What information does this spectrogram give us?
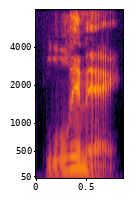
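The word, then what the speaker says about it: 柳: The Chinese word for willow is linne. Phonetically, this sounds almost identical to the word meaning to stay or to keep.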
